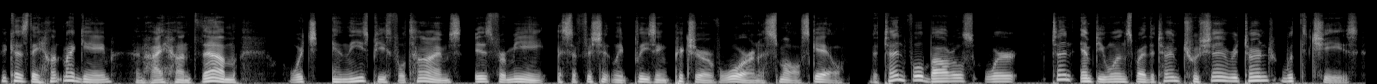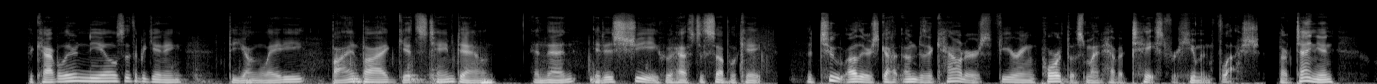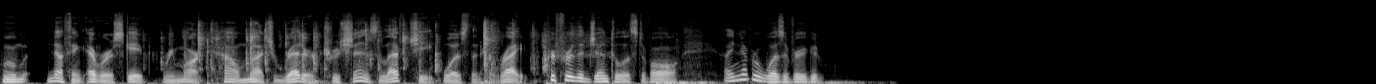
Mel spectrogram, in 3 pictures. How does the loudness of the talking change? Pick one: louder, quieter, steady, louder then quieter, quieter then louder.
steady.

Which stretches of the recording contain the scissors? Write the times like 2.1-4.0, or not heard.
not heard.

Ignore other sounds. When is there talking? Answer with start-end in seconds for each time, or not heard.
0.0-35.8.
